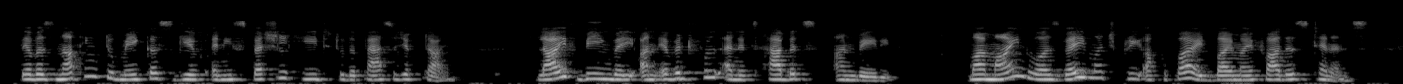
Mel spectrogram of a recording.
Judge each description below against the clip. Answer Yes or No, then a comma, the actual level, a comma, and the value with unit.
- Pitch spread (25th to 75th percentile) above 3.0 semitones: No, narrow, 2.4 semitones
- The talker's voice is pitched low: No, high, 230 Hz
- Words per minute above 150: No, average, 140 wpm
